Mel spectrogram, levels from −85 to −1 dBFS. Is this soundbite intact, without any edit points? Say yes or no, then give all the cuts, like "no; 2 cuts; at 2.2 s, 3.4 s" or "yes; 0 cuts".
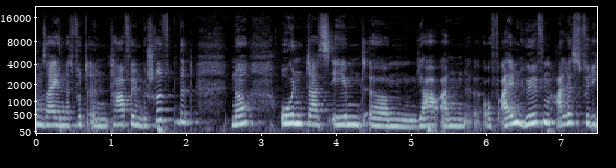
yes; 0 cuts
